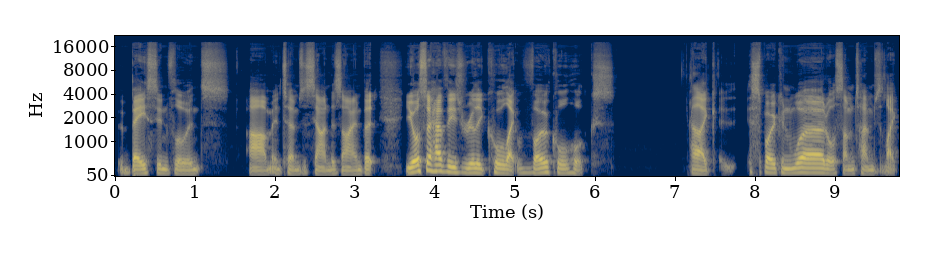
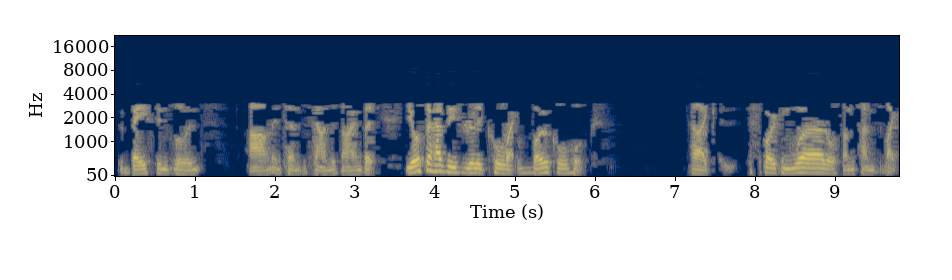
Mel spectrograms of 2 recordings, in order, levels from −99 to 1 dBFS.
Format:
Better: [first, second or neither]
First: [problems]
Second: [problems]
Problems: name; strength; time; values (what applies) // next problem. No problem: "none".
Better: first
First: none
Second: garbled, watery; badly; nothing above 3 kHz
